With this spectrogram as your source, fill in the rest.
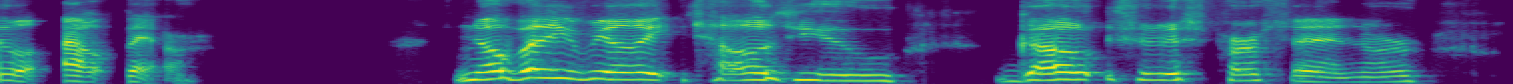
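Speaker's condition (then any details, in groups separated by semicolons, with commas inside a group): Cerebral palsy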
